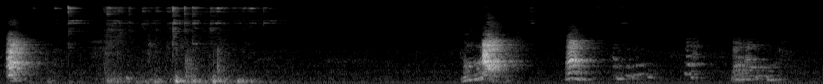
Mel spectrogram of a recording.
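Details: Shiba Inus quarrelling over a ball indoors: a muffled, scuffling stretch of grumbles, then loud sharp barks and shorter yips spaced about a second apart.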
